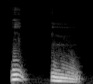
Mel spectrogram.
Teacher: छोटे ऊ और बड़े ऊ को बोलने में मुंह गोल तो होता है लेकिन ना के बराबर खुलता है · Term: छोटा उ और बड़ा ऊ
